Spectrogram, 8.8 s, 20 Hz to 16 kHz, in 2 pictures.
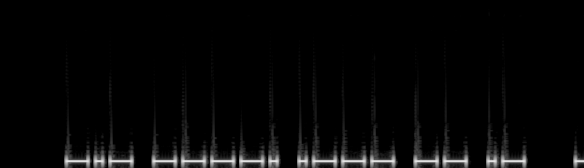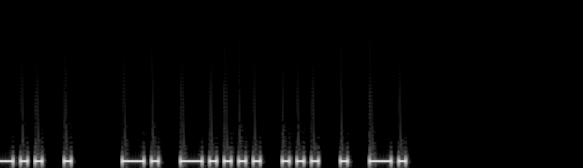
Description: Morse code, heard as a keyed tone, about 22 wpm, 700 Hz. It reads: K9JMA DE N6SEN
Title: USA Callsign DE Callsign - 5 Characters - 22wpm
